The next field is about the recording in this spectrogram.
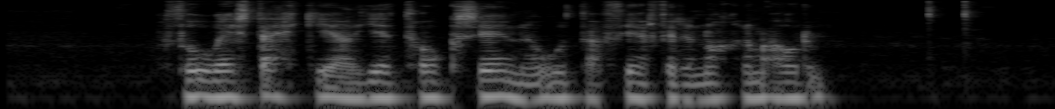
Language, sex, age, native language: Icelandic, male, 30-39, Icelandic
